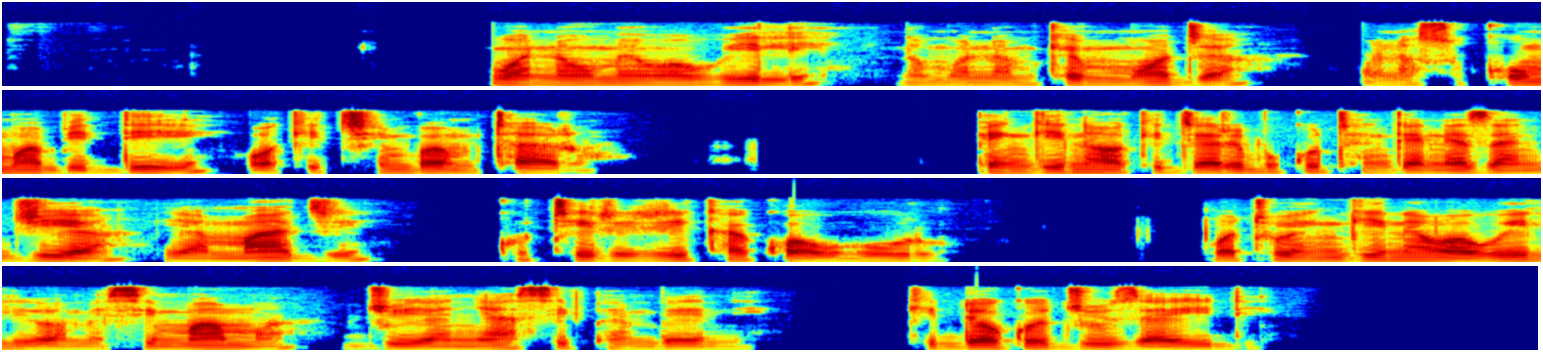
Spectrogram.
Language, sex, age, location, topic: Swahili, male, 25-35, Nairobi, health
